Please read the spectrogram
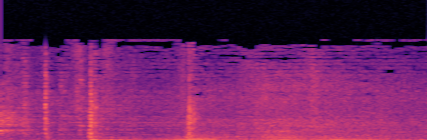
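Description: A vehicle engine running and revving, its pitch rising about halfway through and then holding steady, with a sharp click shortly before.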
